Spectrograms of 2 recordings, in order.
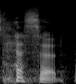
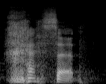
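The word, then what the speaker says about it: chesed (חסד): Okay, it's not pronounced hesed, okay? It is pronounced chesed. Hebrew alphabet has two different H sounds. There's the soft H, the he, and the hard H, the chet.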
